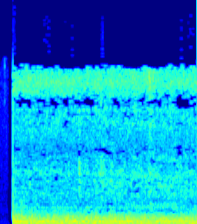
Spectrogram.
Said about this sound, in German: So, und dann auch ein bisschen was aus der Luft kommt. Ihr sollt auch was von meiner Reise haben. Also, über den Wolken.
